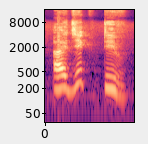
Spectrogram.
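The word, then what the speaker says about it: adjective: ډي توری کله چې د جې یا جی څخه مخکې راشي نو د ډي توری نه تلفظ کېږي، ساکن کېږي. لکه اگزامپل: اجیکټیو یا صفت.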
